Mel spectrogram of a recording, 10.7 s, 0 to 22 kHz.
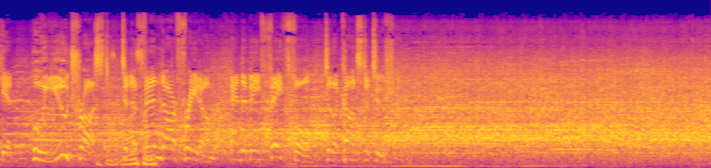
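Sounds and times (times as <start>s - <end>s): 
speech: 0.0s - 6.6s
large standing crowd in New York screaming, shouting and booing: 1.4s - 3.4s, 5.8s - 10.6s.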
